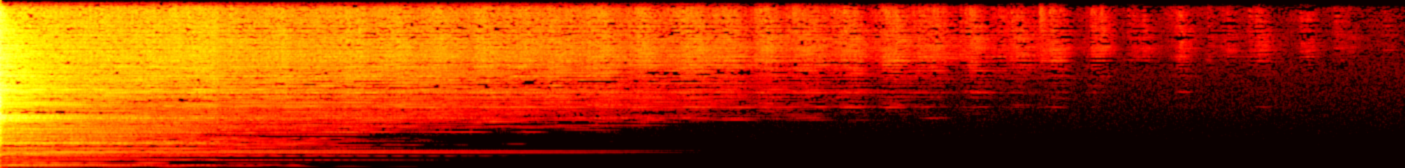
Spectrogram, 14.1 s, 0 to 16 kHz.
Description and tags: Zildjian Transitional Stamp Sizzle Ride Cymbal Hit
Sampled off of a rare transitional stamp Zildjian sizzle cymbal with 6 rivets.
